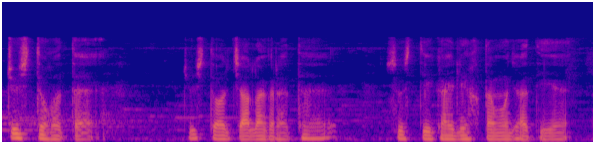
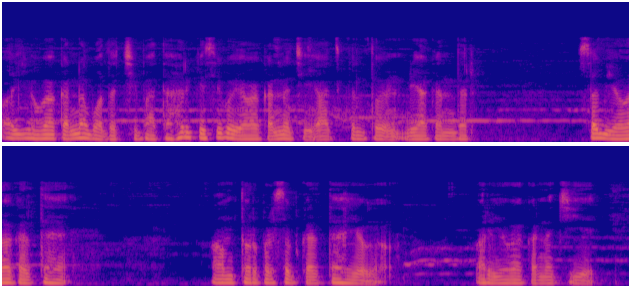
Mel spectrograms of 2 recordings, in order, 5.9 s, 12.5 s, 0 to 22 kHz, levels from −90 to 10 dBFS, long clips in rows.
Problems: background sounds at intervals, low volume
